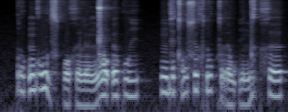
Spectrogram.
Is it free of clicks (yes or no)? no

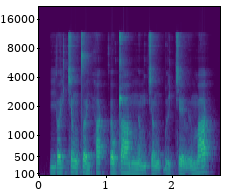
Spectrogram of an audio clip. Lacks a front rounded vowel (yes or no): yes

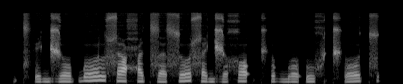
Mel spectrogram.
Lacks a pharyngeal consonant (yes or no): no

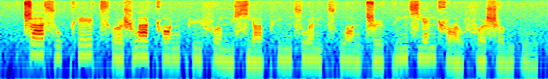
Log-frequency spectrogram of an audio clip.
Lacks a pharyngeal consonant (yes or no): yes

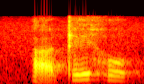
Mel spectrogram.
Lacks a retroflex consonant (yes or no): no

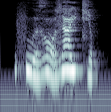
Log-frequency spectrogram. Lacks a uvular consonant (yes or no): yes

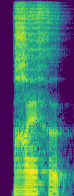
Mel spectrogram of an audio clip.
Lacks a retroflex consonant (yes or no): yes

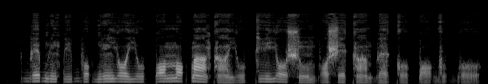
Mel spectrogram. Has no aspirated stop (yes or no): yes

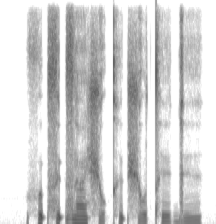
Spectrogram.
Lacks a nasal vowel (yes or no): no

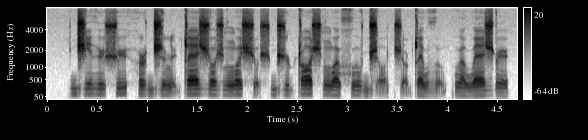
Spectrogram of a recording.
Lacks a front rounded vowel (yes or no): no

